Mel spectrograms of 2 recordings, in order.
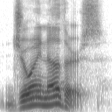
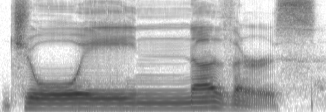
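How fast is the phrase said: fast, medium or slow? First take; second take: fast; slow. First: It is said at a fast speed. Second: It is said at a slow speed.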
